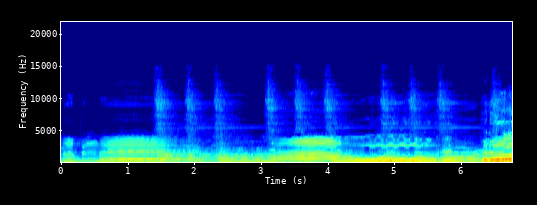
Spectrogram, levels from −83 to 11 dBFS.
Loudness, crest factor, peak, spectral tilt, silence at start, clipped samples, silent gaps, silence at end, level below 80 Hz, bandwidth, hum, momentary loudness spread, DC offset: -26 LUFS; 18 dB; -6 dBFS; -5.5 dB/octave; 0 s; under 0.1%; none; 0 s; -36 dBFS; 13 kHz; none; 11 LU; under 0.1%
